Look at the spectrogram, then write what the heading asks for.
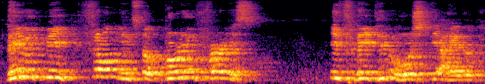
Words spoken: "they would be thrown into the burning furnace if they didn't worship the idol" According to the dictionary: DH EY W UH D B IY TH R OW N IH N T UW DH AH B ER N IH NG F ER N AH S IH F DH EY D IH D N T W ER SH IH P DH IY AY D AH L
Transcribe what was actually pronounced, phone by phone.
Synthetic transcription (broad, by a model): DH EY W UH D B IY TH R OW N IH N T UW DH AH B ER IH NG F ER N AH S IH F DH EY D IH D N T W ER SH IH P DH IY AY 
